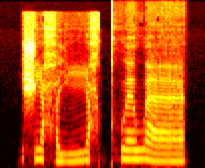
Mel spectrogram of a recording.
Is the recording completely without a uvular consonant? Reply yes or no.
yes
